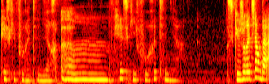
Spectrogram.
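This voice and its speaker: In a room with audible echo, a woman speaks at a fairly high pitch with fairly even intonation. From East Berlin, Germany. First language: German (speaking French). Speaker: eyewitness. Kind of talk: personal testimony. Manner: halting.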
